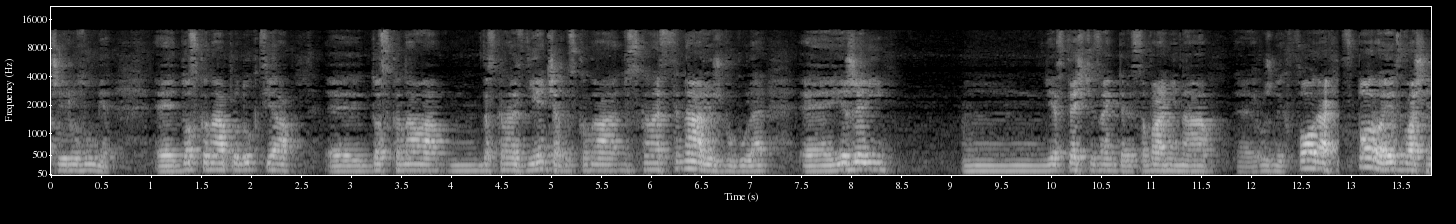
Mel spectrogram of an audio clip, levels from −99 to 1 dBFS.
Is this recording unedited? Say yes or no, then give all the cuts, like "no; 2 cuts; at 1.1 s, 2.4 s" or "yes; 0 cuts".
no; 1 cut; at 12.9 s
